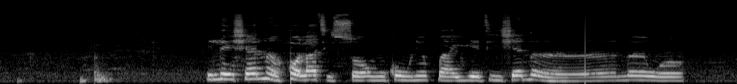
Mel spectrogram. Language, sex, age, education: Yoruba, male, 15-29, tertiary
